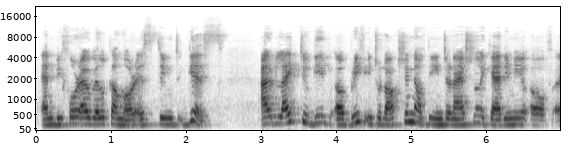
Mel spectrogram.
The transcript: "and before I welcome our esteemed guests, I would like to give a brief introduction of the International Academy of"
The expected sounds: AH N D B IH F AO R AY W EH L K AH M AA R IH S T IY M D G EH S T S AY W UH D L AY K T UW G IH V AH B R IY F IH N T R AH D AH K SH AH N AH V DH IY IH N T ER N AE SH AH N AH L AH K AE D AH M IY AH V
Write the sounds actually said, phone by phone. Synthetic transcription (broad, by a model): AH N D B IH F AO R AY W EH L K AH M AA R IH S T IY M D G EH S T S AY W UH D L AY K T UW G IH V AH B R IY F IH N T R AH D AH K SH AH N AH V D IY IH N T ER N AE SH AH N AH L AH K AE D AH M IY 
